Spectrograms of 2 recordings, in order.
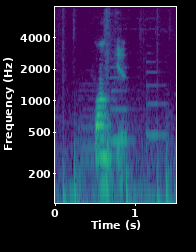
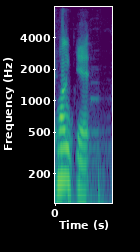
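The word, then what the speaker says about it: Plunkett: If you have a player who's really tall in basketball, you want him to dunk it. That rhymes with this guy's last name. Plunket. Jim Plunket. plunk it.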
